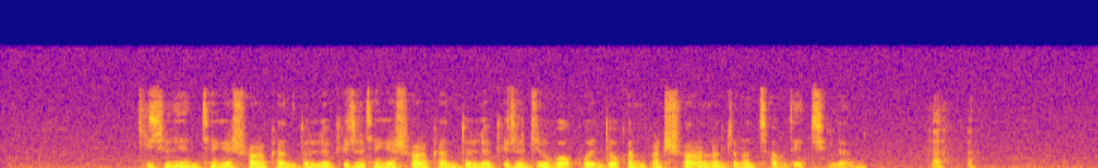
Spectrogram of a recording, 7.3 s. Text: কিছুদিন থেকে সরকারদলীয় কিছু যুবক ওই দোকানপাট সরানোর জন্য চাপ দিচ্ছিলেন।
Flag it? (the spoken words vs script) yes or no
yes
